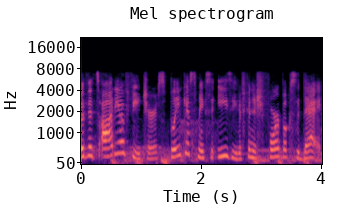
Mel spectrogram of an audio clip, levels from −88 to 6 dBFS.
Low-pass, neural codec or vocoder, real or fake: 7.2 kHz; codec, 16 kHz, 4 kbps, FreqCodec, smaller model; fake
